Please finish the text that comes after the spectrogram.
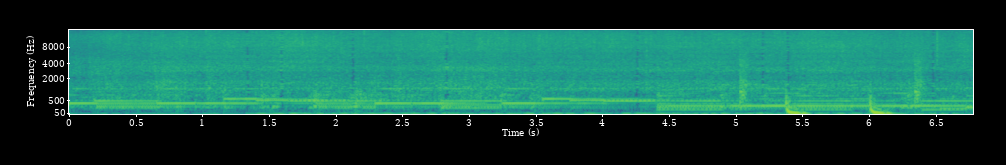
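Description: Spring onions sizzle steadily in a hot pan during a Peruvian lomo saltado stir-fry, a continuous close crackle with a few sharper scraping stirs near the end and no talking.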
